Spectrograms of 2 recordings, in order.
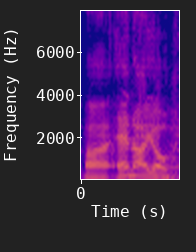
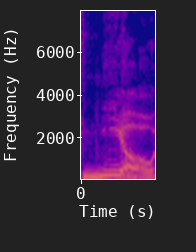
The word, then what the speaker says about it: NIO: NIO. Yeah, it's Neo is the company name, how you pronounce it.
